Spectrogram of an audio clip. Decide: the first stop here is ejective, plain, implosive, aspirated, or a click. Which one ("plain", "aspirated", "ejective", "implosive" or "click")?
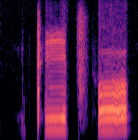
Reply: ejective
